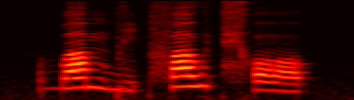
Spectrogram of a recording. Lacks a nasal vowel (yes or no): yes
